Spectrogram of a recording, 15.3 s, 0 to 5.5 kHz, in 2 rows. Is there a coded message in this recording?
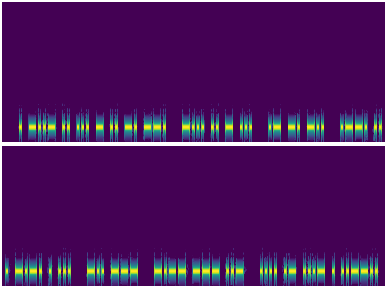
Yes: Morse code from 0.3 to 15.2 s, heard as a keyed tone, about 25 wpm, 600 Hz. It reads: EXISTING BITS AND PIECES DO YOU HAVE?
